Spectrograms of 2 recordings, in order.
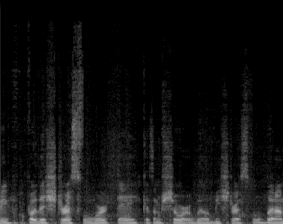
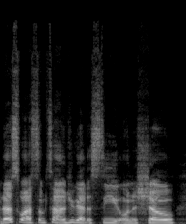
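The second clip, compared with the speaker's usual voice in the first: ordinary talk, nothing marked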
